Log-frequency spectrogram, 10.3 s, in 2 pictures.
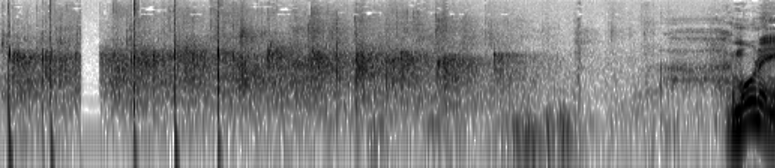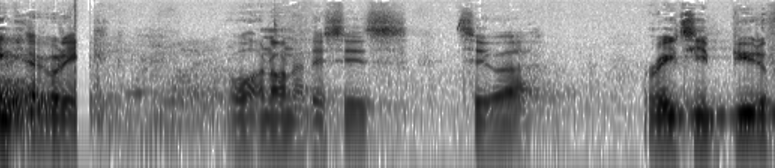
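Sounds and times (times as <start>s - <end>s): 
church congregation applauding to welcome a Bible reader: 0.0s - 3.8s
speech: 4.8s - 5.7s, 6.9s - 8.8s, 9.5s - 10.3s.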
